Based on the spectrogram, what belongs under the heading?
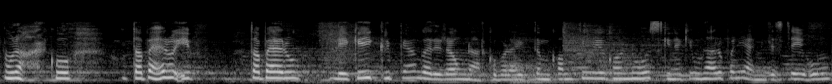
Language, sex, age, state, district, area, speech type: Nepali, female, 18-30, West Bengal, Jalpaiguri, rural, spontaneous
